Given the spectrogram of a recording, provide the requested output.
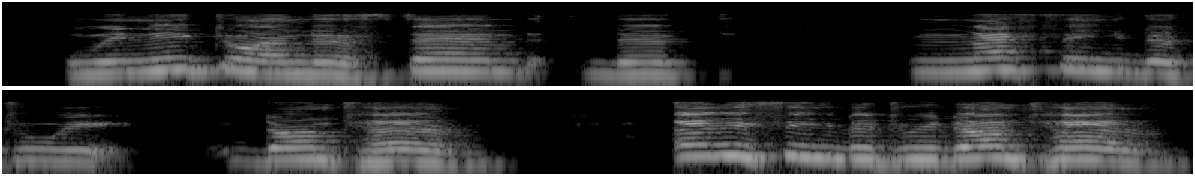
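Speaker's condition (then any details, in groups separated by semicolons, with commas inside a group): Cerebral palsy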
